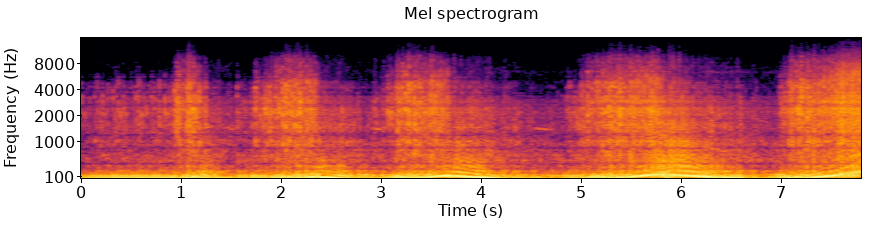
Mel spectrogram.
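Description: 1960 Cadillac Coupe DeVille's V8 running and being blipped, heard from behind the car at the exhaust: several revs about two seconds apart, each climbing and dropping back toward idle.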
